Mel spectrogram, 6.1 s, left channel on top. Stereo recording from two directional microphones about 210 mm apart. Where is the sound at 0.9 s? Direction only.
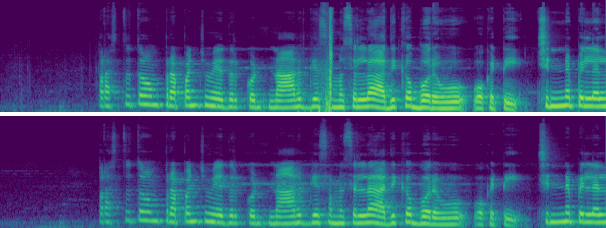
10° left (ahead or behind); by 6.0 s 30° left (ahead or behind).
